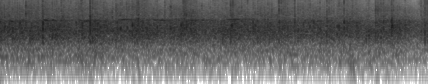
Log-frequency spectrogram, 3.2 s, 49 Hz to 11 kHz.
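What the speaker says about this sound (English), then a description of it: "I think we should all give another big round of applause." A conference audience at re:publica 2015 gives a big round of applause before a fireside chat, a loud, sustained roar of many hands clapping evenly throughout, with no voices over it.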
